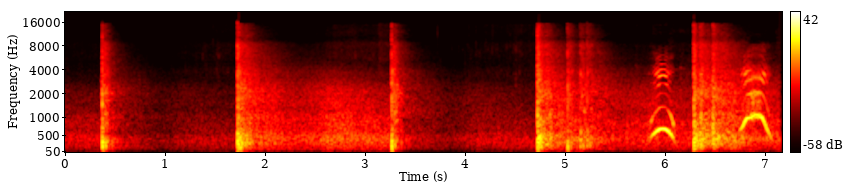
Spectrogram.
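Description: Fireworks burst loudly and close at a family New Year celebration, several sharp bangs followed by crackling and whistling rockets rising near the end, with shouting voices between blasts.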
